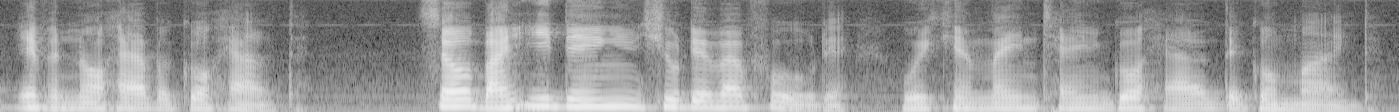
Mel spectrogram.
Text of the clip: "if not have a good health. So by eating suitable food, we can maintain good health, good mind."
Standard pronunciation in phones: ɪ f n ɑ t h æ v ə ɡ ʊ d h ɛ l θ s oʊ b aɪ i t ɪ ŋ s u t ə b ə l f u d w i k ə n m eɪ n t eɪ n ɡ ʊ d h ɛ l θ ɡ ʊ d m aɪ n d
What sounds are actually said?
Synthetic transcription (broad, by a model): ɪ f n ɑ h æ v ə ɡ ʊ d h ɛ l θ s oʊ b aɪ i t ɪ ŋ ʃ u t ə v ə f u d w i k ə n m eɪ n t eɪ n ɡ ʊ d h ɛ l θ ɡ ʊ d m aɪ n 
